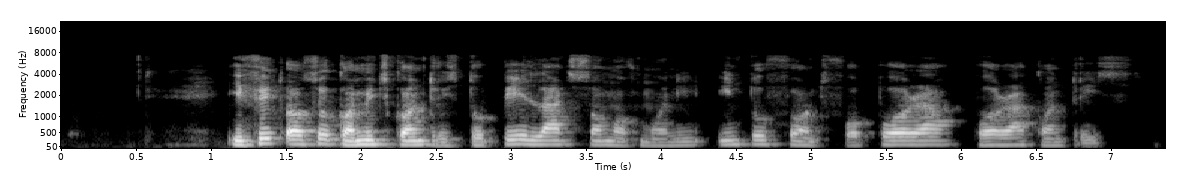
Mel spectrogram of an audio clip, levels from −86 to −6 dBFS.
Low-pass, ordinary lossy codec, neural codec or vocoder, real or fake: 7.2 kHz; AAC, 96 kbps; codec, 16 kHz, 16 kbps, FreqCodec, smaller model; fake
